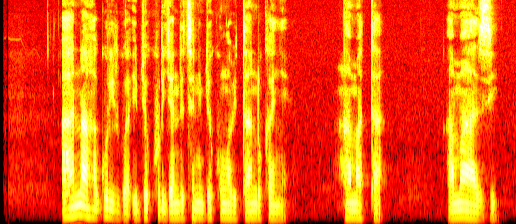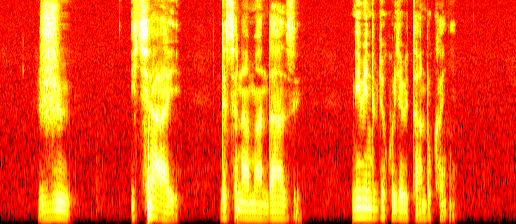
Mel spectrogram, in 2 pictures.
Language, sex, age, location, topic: Kinyarwanda, male, 18-24, Kigali, finance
